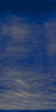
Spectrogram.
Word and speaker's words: home: Why do we have to pronounce the H? Because it's a noun, and nouns are content words, and we cannot omit the H in content words.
